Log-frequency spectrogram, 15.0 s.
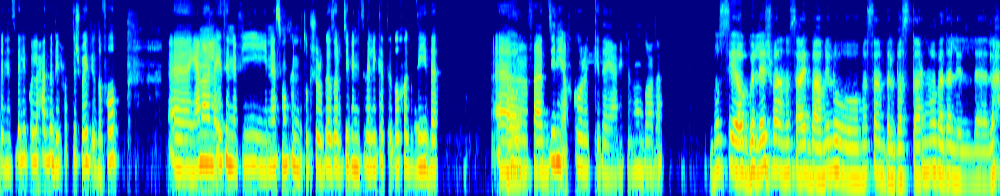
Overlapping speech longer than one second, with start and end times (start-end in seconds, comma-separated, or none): none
